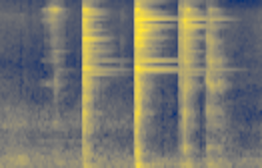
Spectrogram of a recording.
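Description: A hammer strikes the end of a piece three or four times in sequence, flattening it into a two-sided wedge shape, each blow a sharp, ringing metallic hit with short gaps between.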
